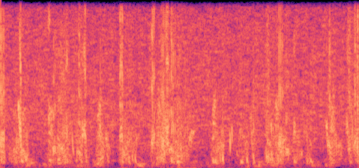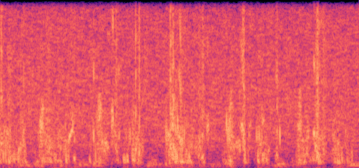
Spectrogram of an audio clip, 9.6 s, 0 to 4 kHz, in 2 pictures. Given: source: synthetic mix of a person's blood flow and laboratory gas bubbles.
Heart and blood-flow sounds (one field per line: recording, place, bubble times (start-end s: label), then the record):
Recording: Doppler ultrasound of blood flow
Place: precordium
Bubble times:
0.00-0.40 s: bubbles
0.64-1.20 s: bubbles
1.29-1.47 s: bubbles
1.56-1.86 s: bubbles
1.98-2.62 s: bubbles
2.81-3.44 s: bubbles
3.52-4.19 s: bubbles
4.32-4.47 s: bubbles
4.60-5.17 s: bubbles
5.26-5.82 s: bubbles
5.94-6.11 s: bubbles
6.27-6.71 s: bubbles
6.96-7.58 s: bubbles
7.74-7.88 s: bubbles
7.96-8.39 s: bubbles
8.44-8.56 s: bubbles
8.71-9.51 s: bubbles
From the record:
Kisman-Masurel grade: 343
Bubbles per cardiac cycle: rolling drumbeat, 9 or more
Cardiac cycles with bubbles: 100%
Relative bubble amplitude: loud (0.450 to 0.775)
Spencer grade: 3 (all of the cardiac periods contain showers or single bubble signals, but not dominating or overriding the cardiac motion signals)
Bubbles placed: anywhere in the cardiac cycle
